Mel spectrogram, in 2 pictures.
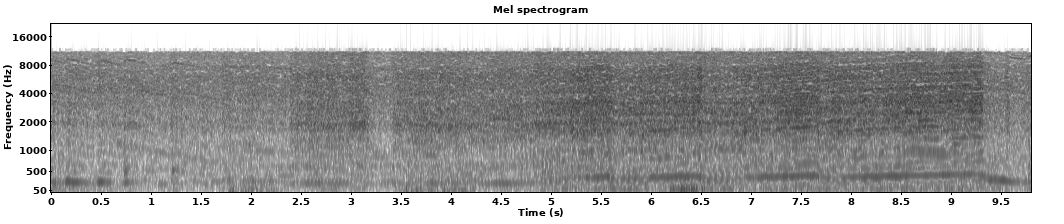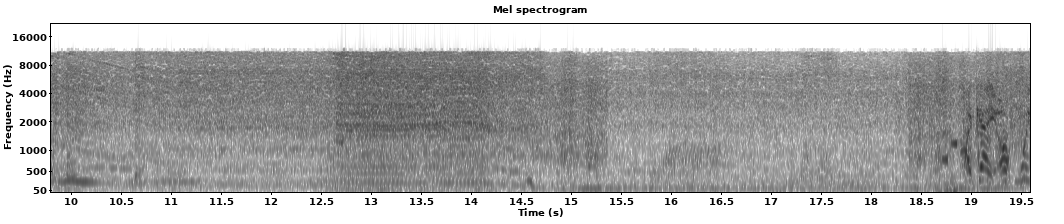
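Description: A Formula 1 car in the racing game F1 23 pulls away from a pit stop, its high-pitched engine revving and climbing through gears loudly and continuously. A commentator's voice talks over the engine much of the time.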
